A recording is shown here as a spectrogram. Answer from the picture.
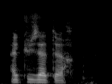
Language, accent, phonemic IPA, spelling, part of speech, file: French, France, /a.ky.za.tœʁ/, accusateur, adjective / noun, LL-Q150 (fra)-accusateur.wav
- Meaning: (adjective) accusing, accusatory; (noun) accuser, prosecutor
